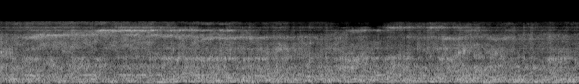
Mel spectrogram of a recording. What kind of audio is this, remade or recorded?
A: remade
